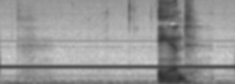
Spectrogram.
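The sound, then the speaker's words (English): A runaway synthesizer oscillator holds a steady, pure mid-pitched tone throughout, with a fainter lower tone beneath it; a single spoken word briefly cuts in near the end. “that's the runaway oscillator.”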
